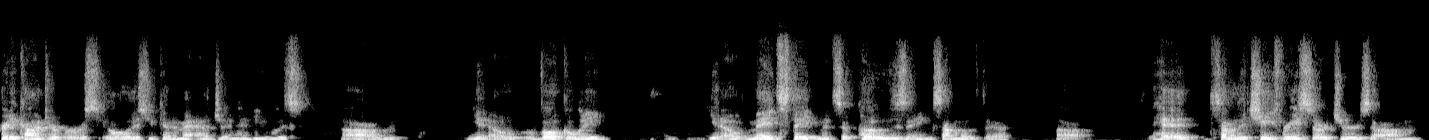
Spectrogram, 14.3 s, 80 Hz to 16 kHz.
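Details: Adult man with spasmodic dysphonia that began at age 51, managed without Botox; spasmodic dysphonia.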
